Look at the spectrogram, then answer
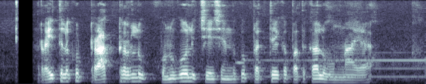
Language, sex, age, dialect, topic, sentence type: Telugu, male, 25-30, Central/Coastal, agriculture, statement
